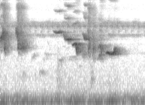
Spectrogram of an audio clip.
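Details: Oriental magpie-robin singing in the morning in India among other birds: brief clear whistled notes sliding downward, then a run of sweet descending warbles, over a faint steady high insect hum.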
